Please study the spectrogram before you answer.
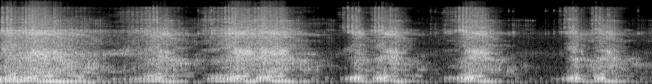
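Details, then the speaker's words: Euro 150 motorcycle, carbureted, long stored, warming up with idle raised to clear carbon deposits; revs blip and settle about once a second, picking up cleanly, running healthy after a dirty carburetor caused the no-start. "Okay na siya. Pinapainit pa natin para mas gumanda yung ano niya. Dahil matagal siyang naano napa-stock. Kailangan pag ganyan medyo tataasan niyo muna yung menor."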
